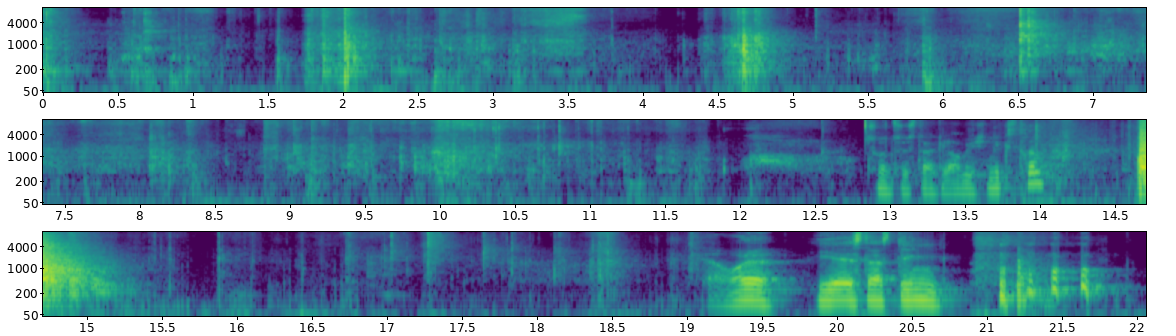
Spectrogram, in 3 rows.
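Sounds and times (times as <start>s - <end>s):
cardboard rustling and scraping: 0.0s - 11.9s.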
